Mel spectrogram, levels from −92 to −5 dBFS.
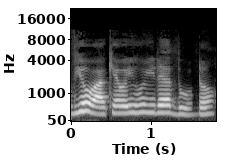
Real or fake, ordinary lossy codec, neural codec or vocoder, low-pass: fake; MP3, 48 kbps; autoencoder, 48 kHz, 32 numbers a frame, DAC-VAE, trained on Japanese speech; 19.8 kHz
